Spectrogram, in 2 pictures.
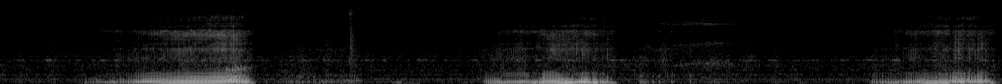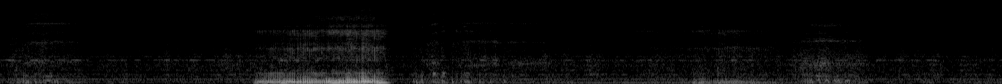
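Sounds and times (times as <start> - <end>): person snoring: 1.3 - 2.6
quiet breathing: 9.6 - 11.1, 12.8 - 19.0.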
